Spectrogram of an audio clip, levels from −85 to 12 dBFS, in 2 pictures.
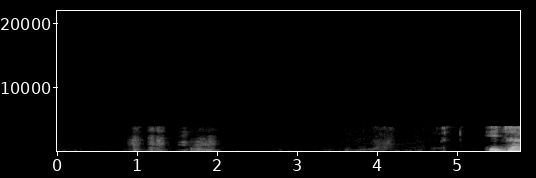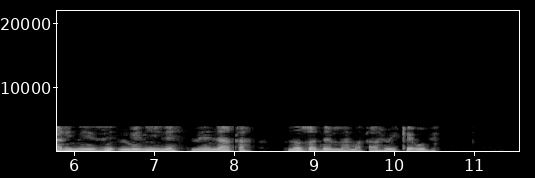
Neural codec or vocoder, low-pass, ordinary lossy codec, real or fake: none; 7.2 kHz; AAC, 16 kbps; real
